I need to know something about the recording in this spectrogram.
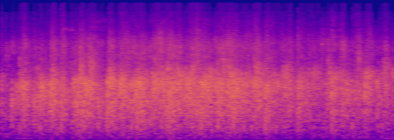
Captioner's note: audience applauding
